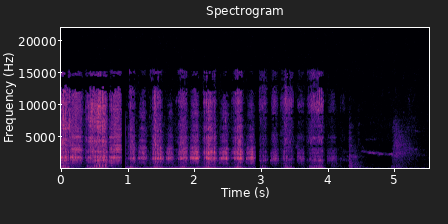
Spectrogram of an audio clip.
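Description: An English Bulldog breathes in rapid, noisy snorting pants, about two or three every second.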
